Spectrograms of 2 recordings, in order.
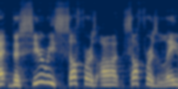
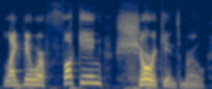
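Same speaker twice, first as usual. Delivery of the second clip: louder, slow excited emphasis; hyped; 9 dB louder, slower than usual. Real, not acted. Host hyping up the finale, loud excited stress. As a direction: lean into every word with hype.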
